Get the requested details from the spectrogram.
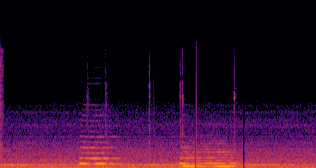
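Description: A train horn sounds twice in short blasts.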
